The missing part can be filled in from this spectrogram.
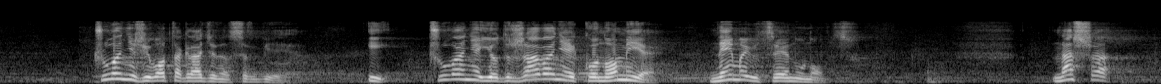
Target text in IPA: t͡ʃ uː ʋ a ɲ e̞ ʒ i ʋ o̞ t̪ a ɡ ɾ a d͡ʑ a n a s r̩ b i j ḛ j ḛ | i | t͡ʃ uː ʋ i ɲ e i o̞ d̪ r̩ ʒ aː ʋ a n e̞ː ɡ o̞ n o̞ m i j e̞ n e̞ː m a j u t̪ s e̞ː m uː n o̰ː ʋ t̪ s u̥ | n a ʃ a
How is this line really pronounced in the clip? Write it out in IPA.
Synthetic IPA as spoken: t͡ʃ uː ʋ a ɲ e̞ ʒ i ʋ o̞ t̪ a ɡ ɾ a d͡ʑ a n a s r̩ b i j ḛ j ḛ | i | t͡ʃ uː ʋ a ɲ e i o̞ d̪ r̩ ʒ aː ʋ a ɲ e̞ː k o̞ n o̞ m i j e̞ n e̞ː m a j u t̪ s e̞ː n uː n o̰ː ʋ t̪ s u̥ | n a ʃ a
